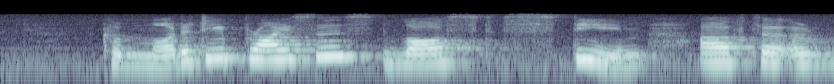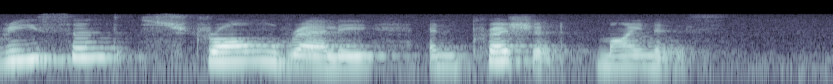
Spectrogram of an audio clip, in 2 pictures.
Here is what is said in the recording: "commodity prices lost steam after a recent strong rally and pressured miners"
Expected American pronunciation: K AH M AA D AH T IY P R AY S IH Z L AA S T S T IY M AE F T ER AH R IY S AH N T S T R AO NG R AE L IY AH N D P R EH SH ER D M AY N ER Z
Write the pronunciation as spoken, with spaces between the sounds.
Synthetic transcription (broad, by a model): K AH M AA D AH T IY P R AY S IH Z L AA S T S T IY M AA F T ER AH R IY S AH N T S T R AO NG R AE L IY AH N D P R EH SH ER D M AY N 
